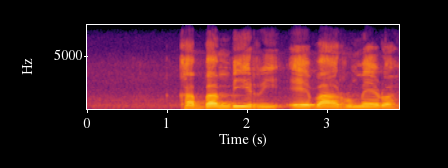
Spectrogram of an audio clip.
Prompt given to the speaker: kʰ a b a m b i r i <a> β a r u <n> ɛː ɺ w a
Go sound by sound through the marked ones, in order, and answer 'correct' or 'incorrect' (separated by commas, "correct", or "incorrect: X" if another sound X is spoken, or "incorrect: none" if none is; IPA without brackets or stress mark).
incorrect: ɛ, incorrect: m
